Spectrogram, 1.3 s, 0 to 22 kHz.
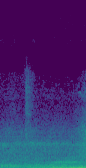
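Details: Prowler 303BH travel trailer, roof AC switched on from the wall thermostat: steady low hum with even airflow, no rattles or squeals; AC starting and running normally.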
